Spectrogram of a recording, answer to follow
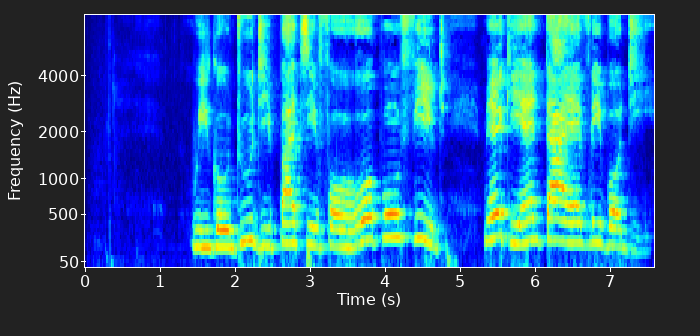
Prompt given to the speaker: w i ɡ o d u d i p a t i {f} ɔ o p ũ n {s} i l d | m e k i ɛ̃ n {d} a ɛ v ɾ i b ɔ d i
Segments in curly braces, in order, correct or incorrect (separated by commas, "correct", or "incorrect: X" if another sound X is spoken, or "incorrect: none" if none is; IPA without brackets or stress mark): correct, incorrect: f, incorrect: t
